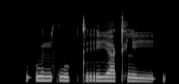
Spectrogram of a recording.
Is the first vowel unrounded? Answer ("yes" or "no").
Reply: no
